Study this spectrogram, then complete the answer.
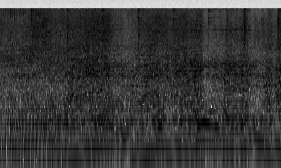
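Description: A motorbike engine hums steadily, rising and falling in pitch as it rides.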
